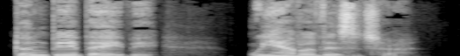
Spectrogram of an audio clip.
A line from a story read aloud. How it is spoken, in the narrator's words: Merta said cheerfully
